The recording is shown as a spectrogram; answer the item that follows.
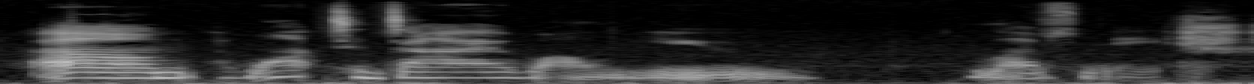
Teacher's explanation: I definitely hear love as being stressed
